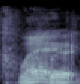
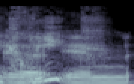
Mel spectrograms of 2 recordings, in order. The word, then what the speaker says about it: clique: Clique is another one, which I think is pronounced click. You say clique?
